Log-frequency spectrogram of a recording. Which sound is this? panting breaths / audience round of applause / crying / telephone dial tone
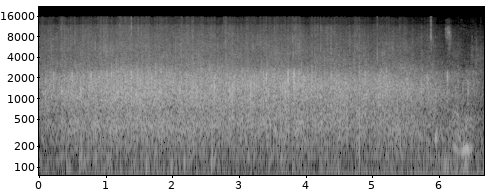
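audience round of applause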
